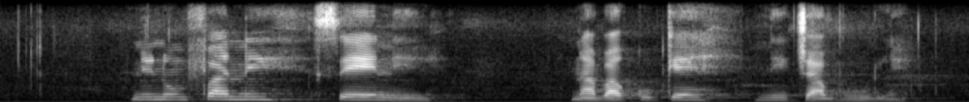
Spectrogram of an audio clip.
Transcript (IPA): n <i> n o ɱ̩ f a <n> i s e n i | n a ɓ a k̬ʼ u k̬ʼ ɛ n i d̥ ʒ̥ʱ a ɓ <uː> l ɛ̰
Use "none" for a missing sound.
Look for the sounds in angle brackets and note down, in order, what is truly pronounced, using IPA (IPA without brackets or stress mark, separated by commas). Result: i, n, uː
